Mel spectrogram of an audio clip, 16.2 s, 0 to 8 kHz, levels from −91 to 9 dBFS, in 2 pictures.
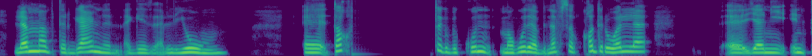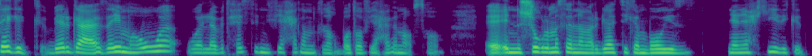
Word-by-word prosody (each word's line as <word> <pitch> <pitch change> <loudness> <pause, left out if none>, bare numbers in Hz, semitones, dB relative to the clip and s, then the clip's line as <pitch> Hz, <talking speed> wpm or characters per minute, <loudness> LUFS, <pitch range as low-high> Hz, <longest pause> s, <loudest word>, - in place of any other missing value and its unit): لمّا 270 +5 +6
بترجَعي 225 +2 -2
من 225 -5 +2
الأجازة 180 -1 -7
اليوم 190 -1 +2 0.8
آآ، 210 -1 +2
طاقتِك 290 - -3 0.8
بتكون 225 +2 0
موجودة 220 +4 +3
بنَفْس 230 +7 -5
القدْر 260 +1 -2
والّا، 255 +3 +1 0.8
آآ، - - 0
يعني 205 -1 +1
إنتاجِك 225 -1 +2
بيرجّع 215 -2 +2
زي 230 +3 +4
ما 215 -3 +3
هو 265 +5 +1
والّا 195 -1 -5
بتحسي 225 +4 -11
إن 215 - -1
فيه 210 +3 -10
حاجة 215 +1 -9
متلخبطة، 185 0 -7
فيه - - -10
حاجة 195 +2 -9
ناقصة، 185 -1 -10 0.5
إ - - +4
إن 210 - +6
الشغل 225 +2 +4
مثلًا 225 -1 +1
لمّا 200 -2 +1
رجعتِ 205 +2 -1
كان 190 -2 0
بايظ؟ 195 -1 +3 0.4
يعني 200 +1 -1
احكي 235 +4 -3
لي 200 - -4
كده. 180 -2 -12
210 Hz, 150 wpm, -21 LUFS, 195-235 Hz, 0.8 s, لمّا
